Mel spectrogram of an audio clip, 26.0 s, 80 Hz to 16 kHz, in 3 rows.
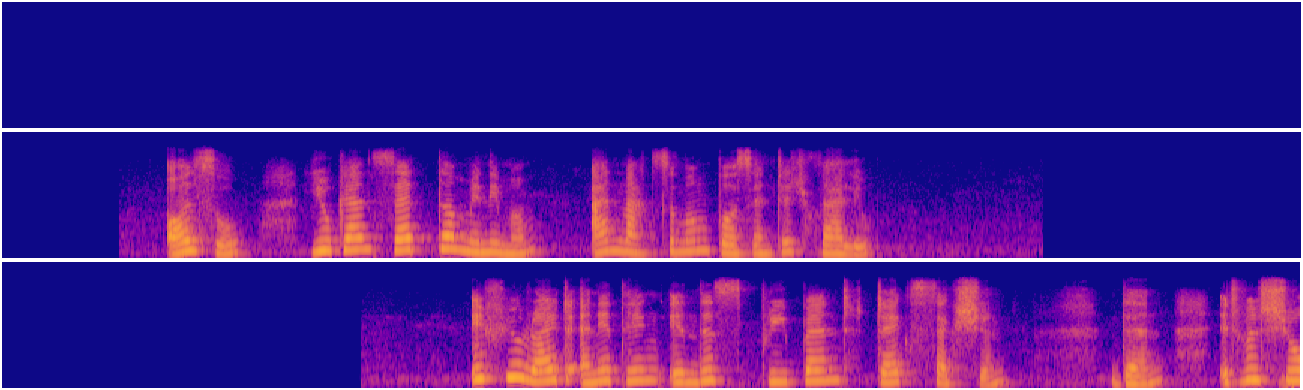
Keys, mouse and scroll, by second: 2.8 click, 5.4 ctrl+s, 6.3 click, 6.6 space, 8.9 ctrl+s, 11.8 click, 14.9 click, 16.8 ctrl+s, 17.6 click, 18.0 space, 19.6 ctrl+s, 19.6 space, 22.4 click.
